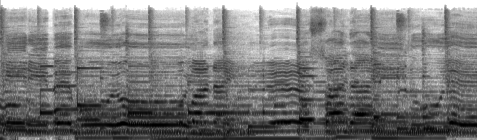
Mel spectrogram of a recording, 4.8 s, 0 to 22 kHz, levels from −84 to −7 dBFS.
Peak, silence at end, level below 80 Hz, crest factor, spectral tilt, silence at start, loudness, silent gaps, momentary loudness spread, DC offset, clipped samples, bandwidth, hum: 0 dBFS; 0 s; -24 dBFS; 10 dB; -4 dB/octave; 0 s; -10 LUFS; none; 4 LU; under 0.1%; under 0.1%; 18.5 kHz; none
